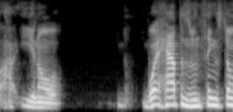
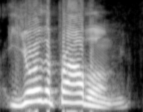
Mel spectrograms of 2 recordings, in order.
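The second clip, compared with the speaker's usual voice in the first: higher and louder, slow campaign pitch; a hammed-up politician slogan, pitched up and loud; mock slogan; 6 semitones higher, 8 dB louder, slower than usual. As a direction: announce it like a ridiculous campaign ad.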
